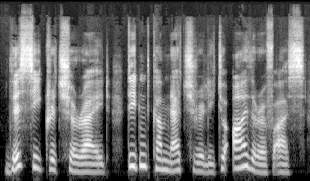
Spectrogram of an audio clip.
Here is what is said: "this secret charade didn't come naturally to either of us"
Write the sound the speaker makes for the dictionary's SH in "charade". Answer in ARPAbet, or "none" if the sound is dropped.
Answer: SH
